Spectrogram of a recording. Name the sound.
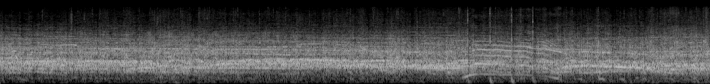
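crowd cheering and applauding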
